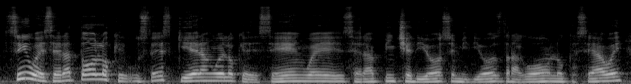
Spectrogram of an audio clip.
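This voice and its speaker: A man's voice: medium pitch, normal speed, dark tone. A young man with a Mexican accent gives casual, profane commentary on his gameplay. He tacks a slang filler onto nearly every phrase. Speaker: gameplay streamer.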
